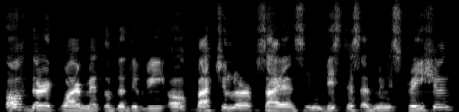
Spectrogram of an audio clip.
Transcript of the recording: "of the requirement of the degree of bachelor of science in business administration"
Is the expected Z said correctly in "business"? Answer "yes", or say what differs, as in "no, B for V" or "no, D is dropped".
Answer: no, S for Z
